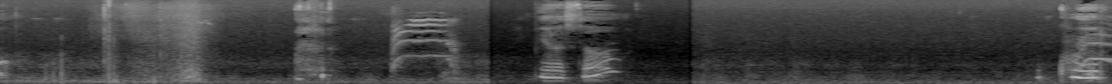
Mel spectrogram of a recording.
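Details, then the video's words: Munchkin kitten meows as its owner strokes it: several short, harmonic, bending meows in the middle, with a woman talking gently in Korean before and after, plus handling noises. "집사 손길에 애옹애옹거리는 먼치킨아기고양이"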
